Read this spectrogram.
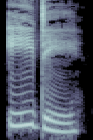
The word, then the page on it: ed: American English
